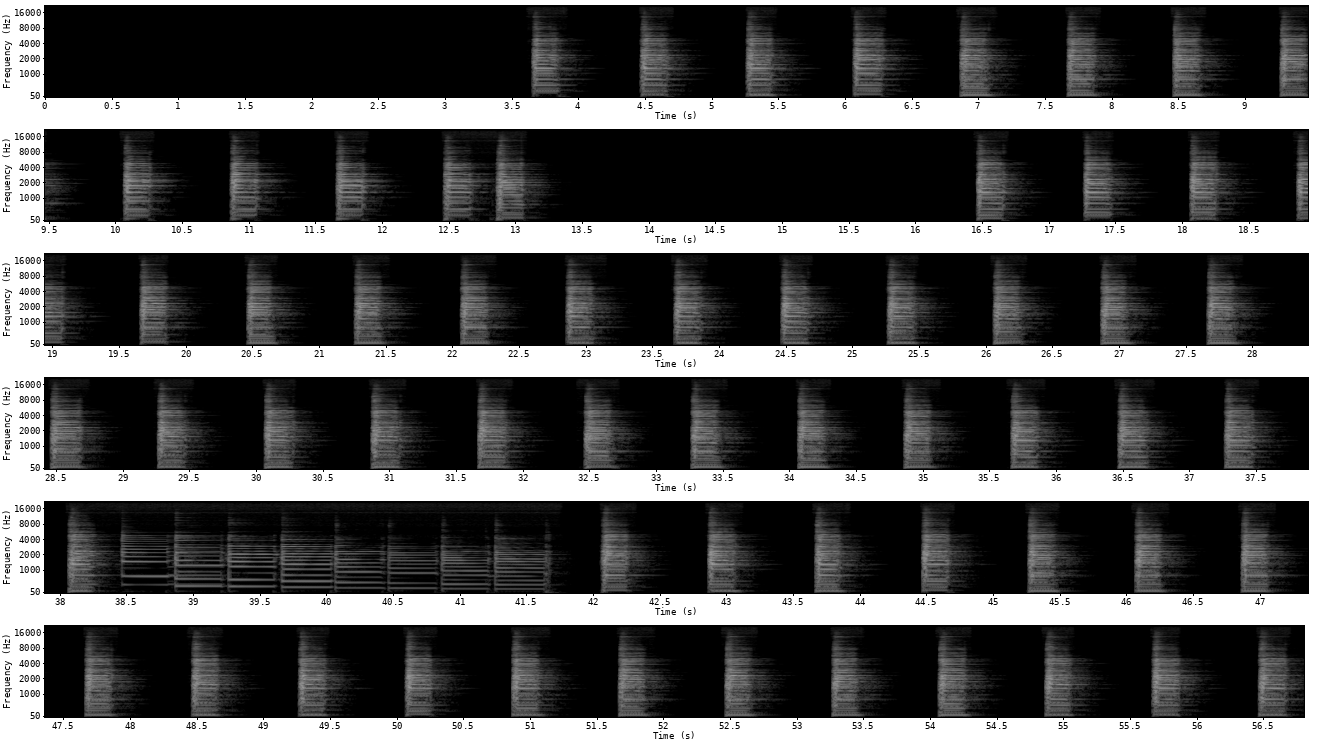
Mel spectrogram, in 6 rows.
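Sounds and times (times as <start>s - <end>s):
ragtime guitar: 3.7s - 3.9s, 4.5s - 5.5s, 6.1s - 7.9s, 8.5s - 8.7s, 9.3s - 9.5s, 10.1s - 11.1s, 11.7s - 13.2s, 16.5s - 19.1s, 19.7s - 19.9s, 21.3s - 21.5s, 22.1s - 25.5s, 26.1s - 26.3s, 26.9s - 27.1s, 27.7s - 27.9s, 28.5s - 30.3s, 30.9s - 34.3s, 34.9s - 35.9s, 36.5s - 43.9s, 44.5s - 45.5s, 46.1s - 47.9s, 48.5s - 48.7s, 49.3s - 49.5s, 50.1s - 50.3s, 50.9s - 51.9s, 52.5s - 52.7s, 53.3s - 53.5s, 54.1s - 54.3s, 54.9s - 55.1s, 55.7s - 56.7s.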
